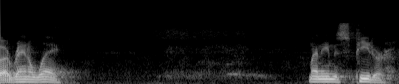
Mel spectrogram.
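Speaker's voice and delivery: low, hushed and heavy with regret; quiet, low admission of shame; subdued confession. Acted. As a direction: confess it softly, with long pauses. Peter confesses his desertion.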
